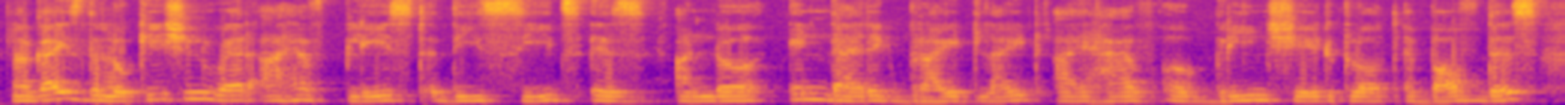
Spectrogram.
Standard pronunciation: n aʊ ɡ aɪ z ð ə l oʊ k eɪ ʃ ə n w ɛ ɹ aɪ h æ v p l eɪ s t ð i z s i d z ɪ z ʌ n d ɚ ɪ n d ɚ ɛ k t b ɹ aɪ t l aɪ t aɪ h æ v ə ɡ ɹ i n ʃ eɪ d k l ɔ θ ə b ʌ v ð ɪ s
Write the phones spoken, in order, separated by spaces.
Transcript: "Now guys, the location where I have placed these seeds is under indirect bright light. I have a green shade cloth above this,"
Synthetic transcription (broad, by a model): n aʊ ɡ aɪ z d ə l oʊ k eɪ ʃ ə n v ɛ ɹ aɪ h æ v p l eɪ s t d i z s i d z ɪ z ʌ n d ɚ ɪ n d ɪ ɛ k t b ɹ aɪ t l aɪ t aɪ h æ v ə ɡ ɹ i n ʃ eɪ d k l ɔ t ə b ʌ v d ɪ s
